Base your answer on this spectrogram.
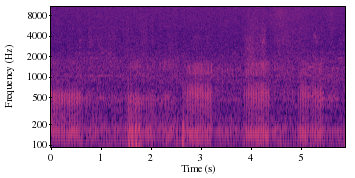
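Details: A pet cat purrs steadily, a deep throbbing rumble rising in louder bursts on each breath, roughly five cycles here, over quiet added background music.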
